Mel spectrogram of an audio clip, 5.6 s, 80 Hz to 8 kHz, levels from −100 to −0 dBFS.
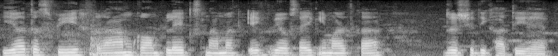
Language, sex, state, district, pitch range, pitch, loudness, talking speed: Hindi, male, Uttar Pradesh, Lalitpur, 125-135 Hz, 130 Hz, -15 LUFS, 130 wpm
